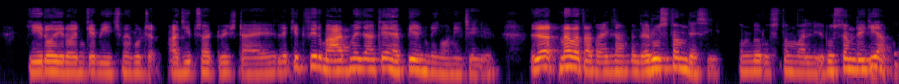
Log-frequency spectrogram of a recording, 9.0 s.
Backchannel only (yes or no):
no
